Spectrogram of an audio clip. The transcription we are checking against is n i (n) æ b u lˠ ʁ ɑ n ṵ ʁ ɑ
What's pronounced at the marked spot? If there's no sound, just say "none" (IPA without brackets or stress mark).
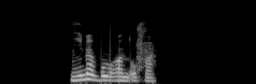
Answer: m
